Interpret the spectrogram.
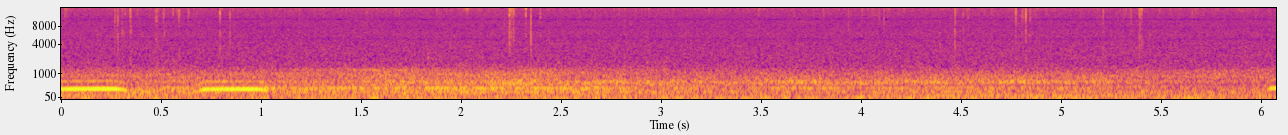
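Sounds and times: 
great horned owl hooting: 0.0s - 1.2s
steady low rumble: 0.0s - 6.0s.

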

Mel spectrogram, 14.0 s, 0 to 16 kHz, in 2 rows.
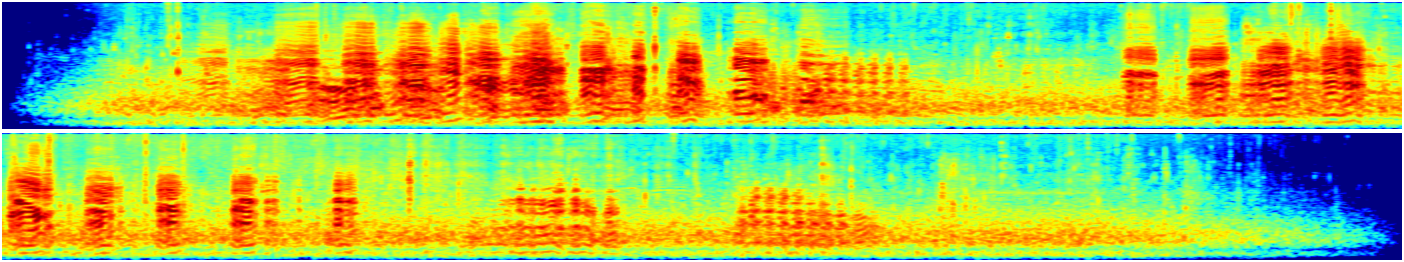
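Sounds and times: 
Great Cormorant Phalacrocorax carbo sinensis calling: 1.0s - 4.7s, 5.6s - 11.4s.

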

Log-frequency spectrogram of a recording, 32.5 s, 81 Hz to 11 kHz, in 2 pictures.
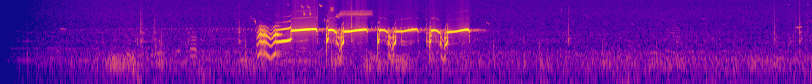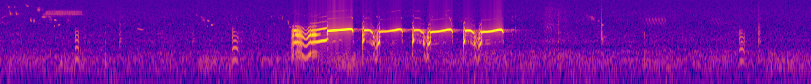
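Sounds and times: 
Pacific loon Gavia pacifica calling: 5.1s - 9.5s, 22.0s - 26.4s.

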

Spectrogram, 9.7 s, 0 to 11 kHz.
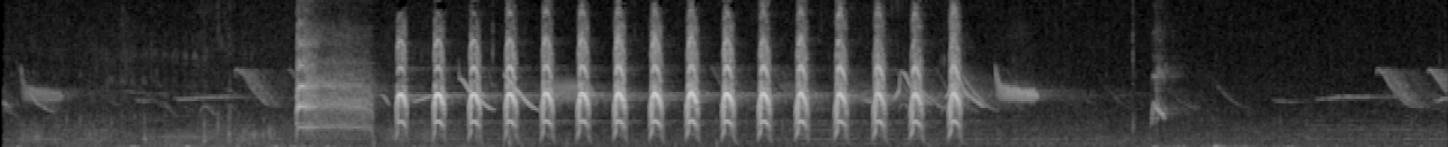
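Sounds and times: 
Burrowing Owl Athene cunicularia calling: 2.0s - 6.9s.

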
